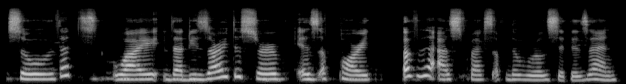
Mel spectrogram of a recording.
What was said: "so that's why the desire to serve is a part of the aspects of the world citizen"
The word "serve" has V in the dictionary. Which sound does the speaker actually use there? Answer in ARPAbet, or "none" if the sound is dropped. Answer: V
